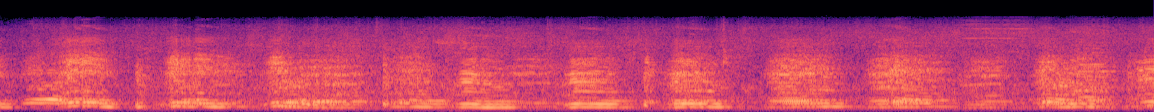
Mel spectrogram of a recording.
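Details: Farmed bullfrogs at Jurong frog farm, Singapore, give deep, moaning, harmonic croaks. The croaks repeat roughly once a second in an overlapping chorus of several frogs, each note swelling and fading, with no other sounds standing out.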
